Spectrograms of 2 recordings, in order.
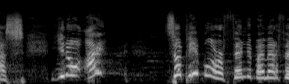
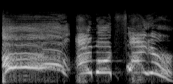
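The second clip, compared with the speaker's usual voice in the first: very slow, stretched-out, high, drawn-out scream; 8 semitones higher, 3 dB louder than usual. Retelling how a man woke up and cried out: imitating a scream. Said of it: "he screams".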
